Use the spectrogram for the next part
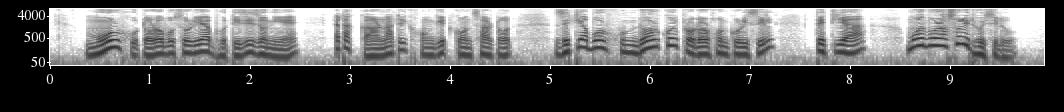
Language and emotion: Assamese, surprised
